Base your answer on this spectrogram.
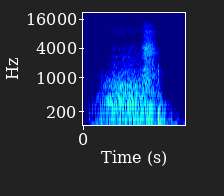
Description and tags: Door Close
Sliding door closing
close, sliding, door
